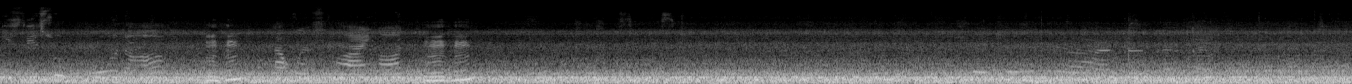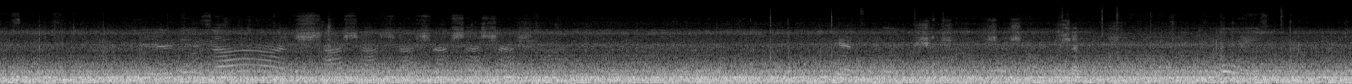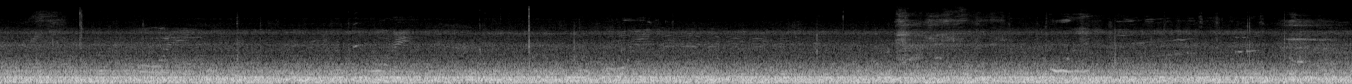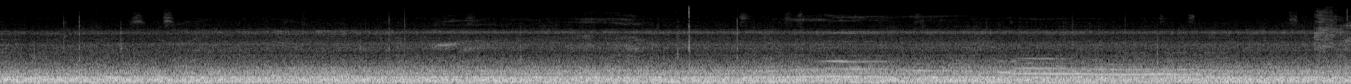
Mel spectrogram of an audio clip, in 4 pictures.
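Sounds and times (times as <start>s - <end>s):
airplane cabin drone: 0.0s - 54.0s
faint voices in cabin: 0.0s - 54.0s.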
